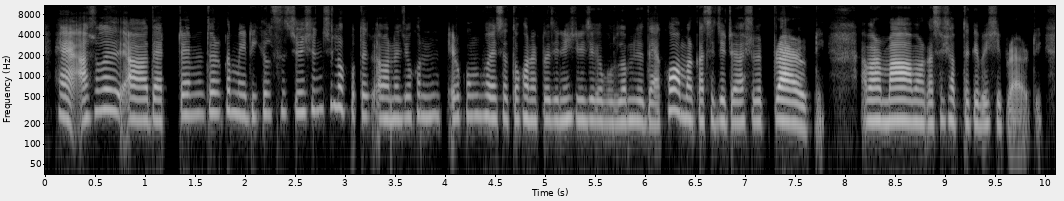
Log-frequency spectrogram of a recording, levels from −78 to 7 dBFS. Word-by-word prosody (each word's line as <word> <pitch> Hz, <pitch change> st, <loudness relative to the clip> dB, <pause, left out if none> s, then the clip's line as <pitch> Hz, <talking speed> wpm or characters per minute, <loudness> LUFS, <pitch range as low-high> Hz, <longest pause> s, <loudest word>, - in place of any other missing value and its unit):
হ্যাঁ, 245 Hz, -3 st, +6 dB
আসলে 305 Hz, +6 st, -2 dB, 0.2 s
আ -, -, +6 dB, 0.2 s
that 225 Hz, -1 st, 0 dB
time 270 Hz, 0 st, -1 dB
এ -, -, -9 dB
তো -, -, -1 dB
একটা 305 Hz, +1 st, -5 dB
মেডিকেল 265 Hz, +1 st, -6 dB
সিচুয়েশন 290 Hz, +2 st, -5 dB
ছিল। 370 Hz, -1 st, -5 dB
প্রত্যেক 260 Hz, -5 st, -6 dB, 0.2 s
মানে 240 Hz, 0 st, -1 dB
যখন 255 Hz, +1 st, -6 dB, 0.3 s
এরকম 260 Hz, +1 st, -4 dB
হয়েছে 245 Hz, 0 st, -1 dB
তখন 235 Hz, +1 st, 0 dB
একটা 230 Hz, 0 st, -6 dB
জিনিস 225 Hz, +1 st, -2 dB
নিজেকে 225 Hz, -1 st, -3 dB
বললাম 215 Hz, +1 st, -3 dB
যে, -, -, -1 dB
"দেখো -, -, -3 dB
আমার 235 Hz, -3 st, -1 dB
কাছে 215 Hz, +1 st, -3 dB
যেটা 215 Hz, -1 st, -2 dB
আসলে 215 Hz, 0 st, -5 dB
প্রায়োরিটি। 205 Hz, -6 st, +6 dB, 0.4 s
আমার 225 Hz, 0 st, +5 dB
মা 225 Hz, -, +10 dB
আমার 210 Hz, -1 st, 0 dB
কাছে 205 Hz, +2 st, -4 dB
সবথেকে 210 Hz, -1 st, -4 dB
বেশি 205 Hz, 0 st, -6 dB
প্রায়োরিটি।" -, -, -5 dB
235 Hz, 210 wpm, -22 LUFS, 215-265 Hz, 0.4 s, মা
